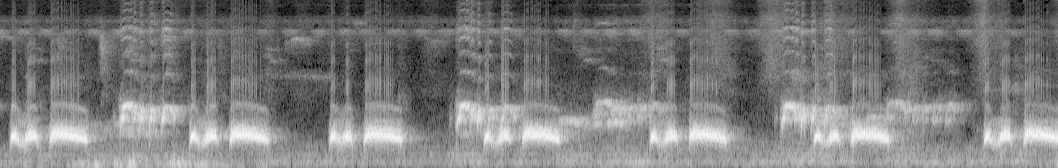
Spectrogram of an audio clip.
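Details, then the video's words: Spotted dove call played as a lure for catching doves: repeated cooing phrases, each a pair of mellow hoots with a higher rising note, in regular bursts of about one second with short pauses, fairly clear background. "SUARA PANCINGAN BURUNG TEKUKUR"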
